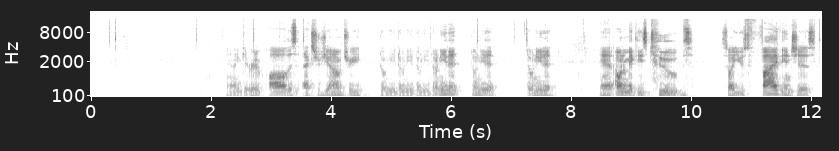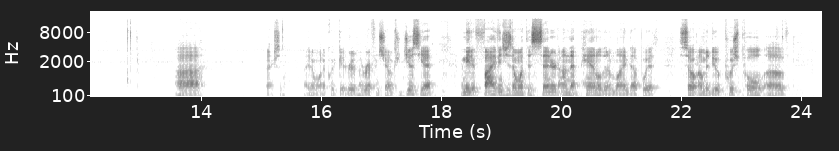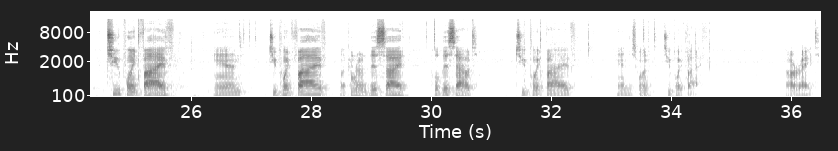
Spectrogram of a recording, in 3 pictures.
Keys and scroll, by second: 2.0 e, 11.5 space, 12.8 BackSpace, 15.5 super+z, 22.4 p, 24.4-25.4 typing, 31.2-32.8 typing, 34.5 space.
